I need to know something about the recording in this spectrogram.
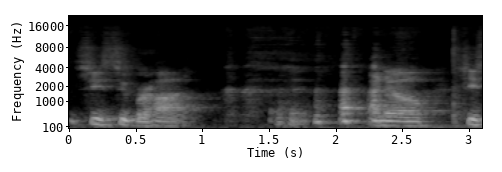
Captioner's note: laughs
